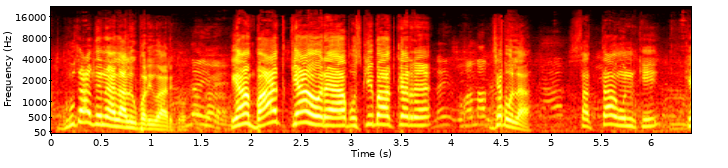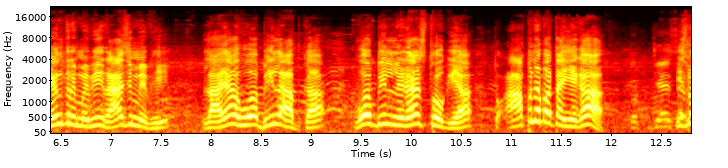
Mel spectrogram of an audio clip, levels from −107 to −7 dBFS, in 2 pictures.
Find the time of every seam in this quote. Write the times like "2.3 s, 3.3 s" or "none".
4.5 s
